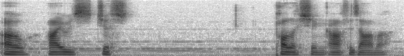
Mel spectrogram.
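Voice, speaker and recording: Loyal, defensive young man in mourning read by a man, terse, low and bright, audiobook. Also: little pitch movement, unhurried, soft background music. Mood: apologetic. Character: grieving, stubborn young man, evasive and loyal.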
